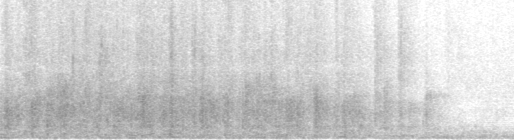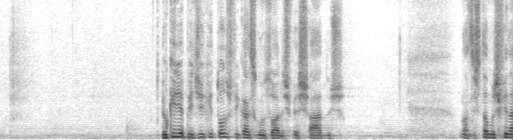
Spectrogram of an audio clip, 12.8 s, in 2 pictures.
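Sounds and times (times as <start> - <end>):
audience applause: 0.0 - 5.7
speech: 8.5 - 10.8, 12.2 - 12.8.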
